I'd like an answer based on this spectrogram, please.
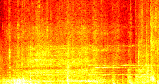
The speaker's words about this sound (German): Höllentempo galoppierten die schwarzen Hengste über unzählige Brücken hinweg, den hügeligen Gebirgspass entlang, bis sie nach einer halsbrecherischen Fahrt endlich stoppten.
